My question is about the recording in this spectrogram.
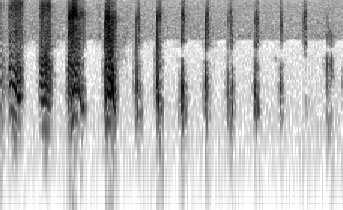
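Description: Scaly-breasted munia (nutmeg mannikin) calling: a rapid run of short, clipped notes, about six a second, loudest about halfway through.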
